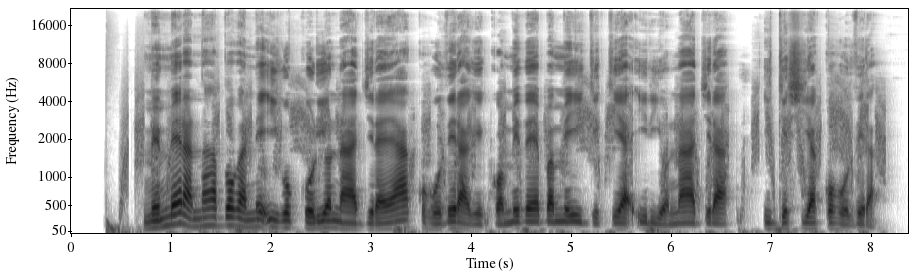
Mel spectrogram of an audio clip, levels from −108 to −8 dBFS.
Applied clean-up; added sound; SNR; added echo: classical method log-MMSE.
